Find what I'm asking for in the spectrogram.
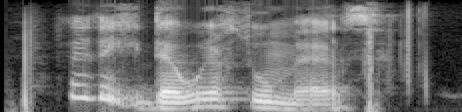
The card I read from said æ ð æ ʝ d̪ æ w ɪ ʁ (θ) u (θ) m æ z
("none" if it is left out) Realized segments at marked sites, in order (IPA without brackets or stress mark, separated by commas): θ, none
